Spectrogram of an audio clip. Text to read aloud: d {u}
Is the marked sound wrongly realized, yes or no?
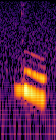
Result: no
